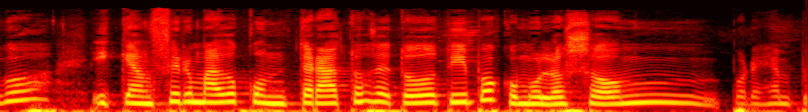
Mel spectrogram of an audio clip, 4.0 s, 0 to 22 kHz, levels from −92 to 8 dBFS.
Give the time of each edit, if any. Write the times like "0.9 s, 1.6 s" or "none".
2.5 s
